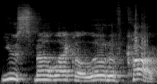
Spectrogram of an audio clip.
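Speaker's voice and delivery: very loud, high shout heard under water. Casting Vicious Mockery at an enemy while swimming: shouting underwater. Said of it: "shout underwater at this guy".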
